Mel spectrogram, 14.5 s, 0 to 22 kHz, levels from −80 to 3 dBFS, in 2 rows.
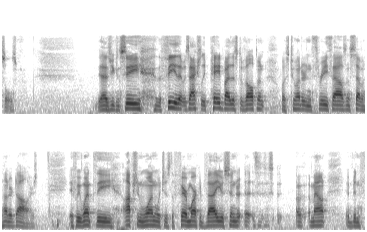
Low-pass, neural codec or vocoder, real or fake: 7.2 kHz; none; real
